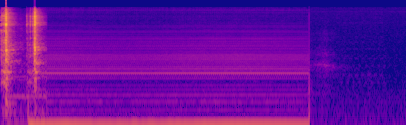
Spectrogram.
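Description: Logo intro sound effect: two sharp hits a third of a second apart, then a steady low synthesized hum that cuts off suddenly about three seconds in.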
